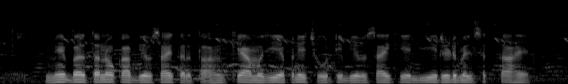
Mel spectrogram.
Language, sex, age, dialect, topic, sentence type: Hindi, male, 18-24, Awadhi Bundeli, banking, question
